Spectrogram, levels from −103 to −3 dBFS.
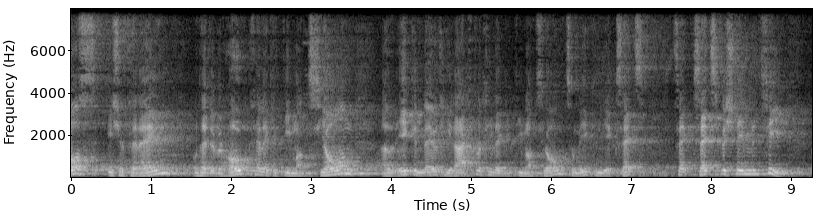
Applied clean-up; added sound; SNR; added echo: none; none; none; reverberation time 1.6 s.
